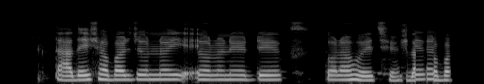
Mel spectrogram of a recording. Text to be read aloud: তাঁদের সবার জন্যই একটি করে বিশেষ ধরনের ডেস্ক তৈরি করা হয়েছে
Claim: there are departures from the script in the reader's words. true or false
true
